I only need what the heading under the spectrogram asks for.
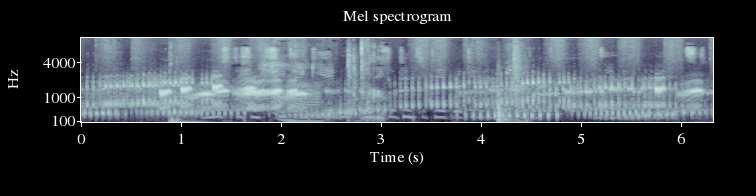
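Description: A video game frog croaks in a dense, rapid chorus of throaty pulses that continues steadily and fairly loudly throughout, with a voice faintly audible underneath.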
